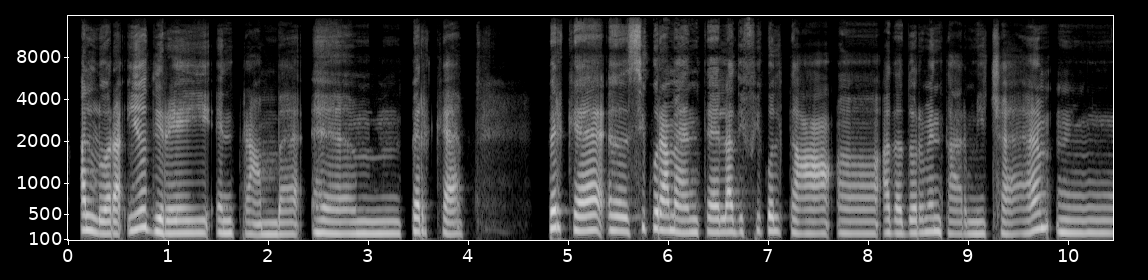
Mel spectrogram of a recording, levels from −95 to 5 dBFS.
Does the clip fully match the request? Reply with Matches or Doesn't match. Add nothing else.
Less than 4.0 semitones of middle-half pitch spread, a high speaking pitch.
Matches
